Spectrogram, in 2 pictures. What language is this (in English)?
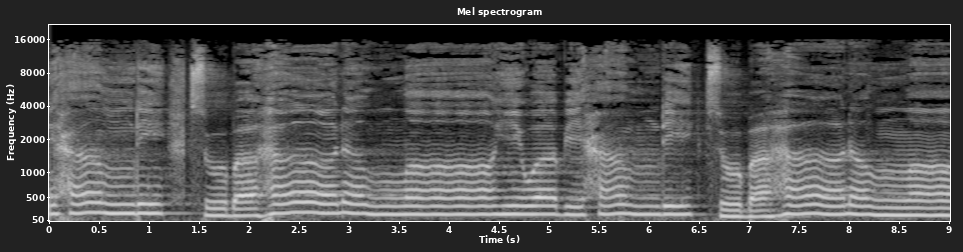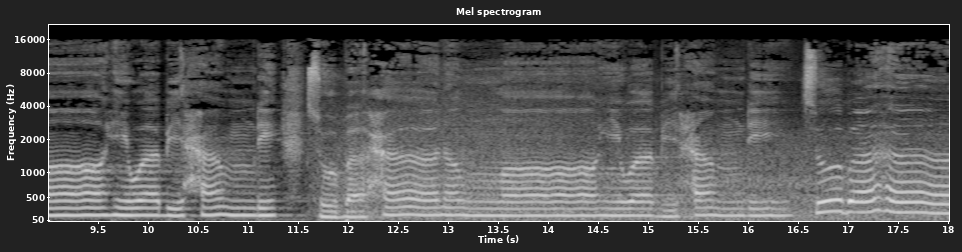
Malay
